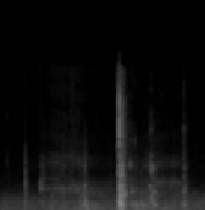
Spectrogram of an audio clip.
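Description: Footsteps on wooden boardwalk planks: a few short, faint knocks, the loudest about a second in.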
